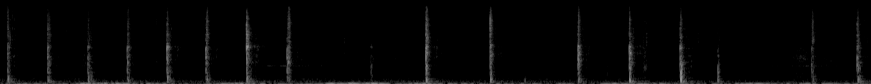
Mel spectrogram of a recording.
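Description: A carving axe repeatedly chops a solid, split cherry wood spoon blank held upright on a chopping block to shape its underside. A steady series of sharp, dry chops is heard, each a short woody crack with a bright edge over a low thud that dies away almost at once. Faint rustling fills the gaps between strikes.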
